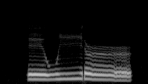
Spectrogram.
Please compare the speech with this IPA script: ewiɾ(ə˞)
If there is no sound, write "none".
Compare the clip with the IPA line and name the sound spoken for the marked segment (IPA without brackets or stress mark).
ə˞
